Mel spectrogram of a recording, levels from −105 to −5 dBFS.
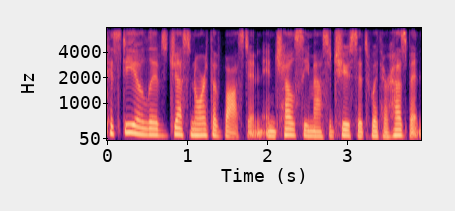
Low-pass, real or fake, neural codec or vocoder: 7.2 kHz; real; none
